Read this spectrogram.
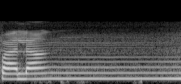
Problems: constant background noise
